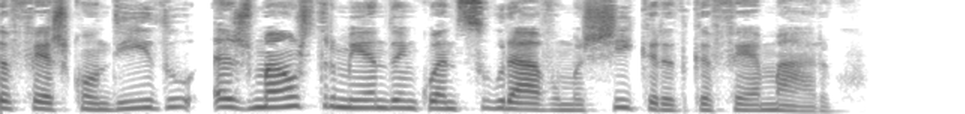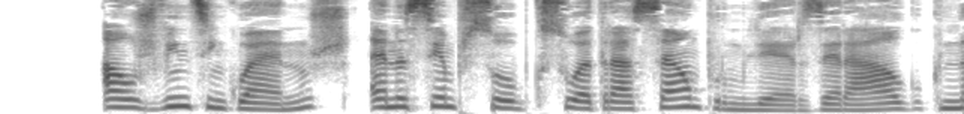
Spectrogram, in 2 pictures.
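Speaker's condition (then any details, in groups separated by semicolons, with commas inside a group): No condition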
